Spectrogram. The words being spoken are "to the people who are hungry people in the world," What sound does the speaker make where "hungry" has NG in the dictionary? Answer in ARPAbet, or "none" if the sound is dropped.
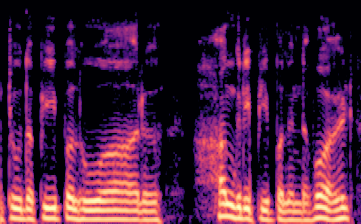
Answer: NG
